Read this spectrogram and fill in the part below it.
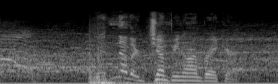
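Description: A body slams down hard onto a wrestling mat with a heavy thud.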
